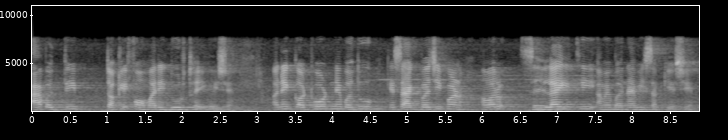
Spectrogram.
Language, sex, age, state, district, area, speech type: Gujarati, female, 45-60, Gujarat, Surat, urban, spontaneous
